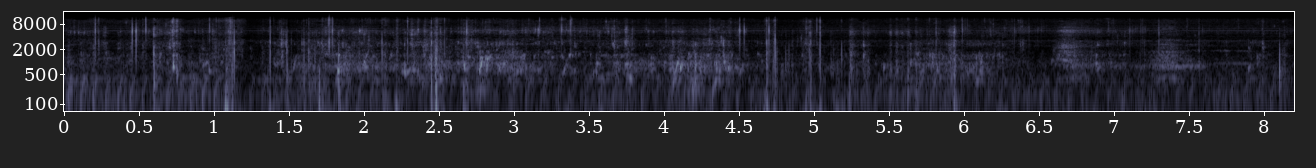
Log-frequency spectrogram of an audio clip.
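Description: Water sloshing and gurgling against a small boat's hull, with irregular sharp clicks and knocks throughout.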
